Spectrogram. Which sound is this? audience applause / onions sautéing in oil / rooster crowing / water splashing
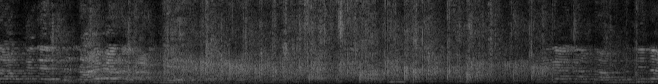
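audience applause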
